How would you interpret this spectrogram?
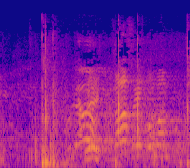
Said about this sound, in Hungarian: Ajajajajajaj! Majdnem egyszerre rúgtatok a labdába.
